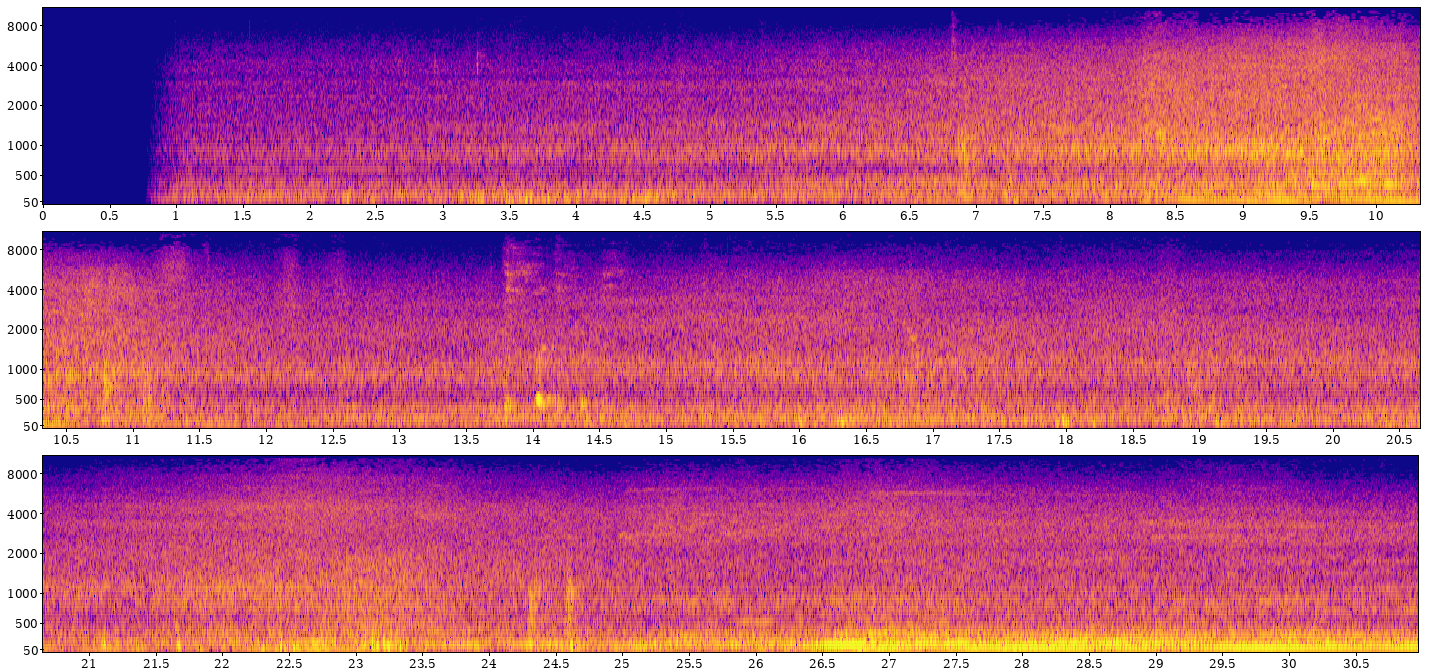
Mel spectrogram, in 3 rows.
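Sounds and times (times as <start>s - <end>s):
bus diesel engine running: 0.8s - 30.9s
city traffic noise: 0.8s - 30.9s.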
